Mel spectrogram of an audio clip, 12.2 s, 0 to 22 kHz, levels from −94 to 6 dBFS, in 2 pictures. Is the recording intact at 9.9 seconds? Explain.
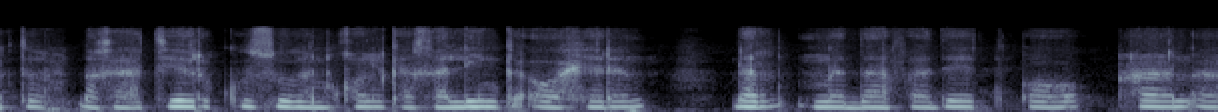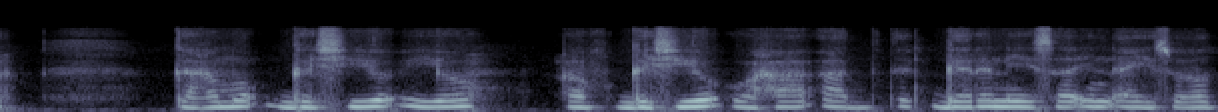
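No. 4-bit ADPCM compression spans the whole clip, including 9.9 s. Coarse predicted steps add gritty, level-following hiss, seen as broadband spectrogram noise cut off above 7.7 kHz.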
